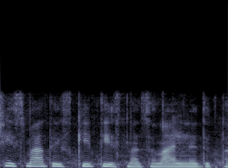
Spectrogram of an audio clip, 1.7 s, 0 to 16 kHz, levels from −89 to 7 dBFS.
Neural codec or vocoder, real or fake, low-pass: codec, 16 kHz, 4.8 kbps, FACodec; fake; 7.2 kHz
